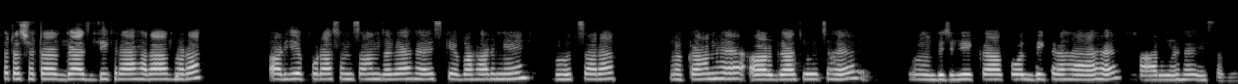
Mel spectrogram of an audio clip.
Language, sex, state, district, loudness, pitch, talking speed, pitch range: Hindi, female, Bihar, Araria, -17 LUFS, 240 Hz, 165 wpm, 230-250 Hz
